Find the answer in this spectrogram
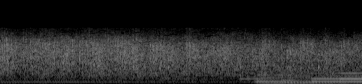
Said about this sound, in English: Why don't all the home folks give our guests a good hand clap today?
